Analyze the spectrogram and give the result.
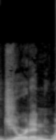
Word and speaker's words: Jorphdan: My name is Jorphdan with a silent PH in the middle, and I am joined always by my wonderful co host, Sir Lucien, over at Sir Lucien Gaming.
